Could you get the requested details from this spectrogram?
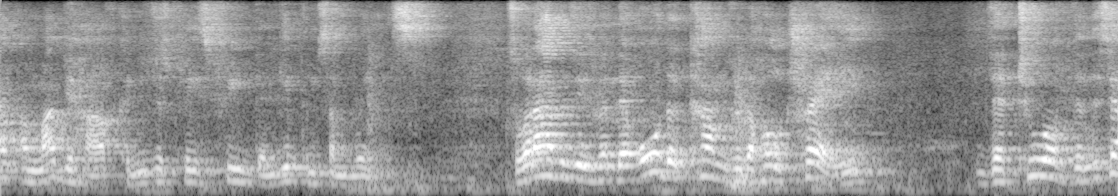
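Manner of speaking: usual speaking voice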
